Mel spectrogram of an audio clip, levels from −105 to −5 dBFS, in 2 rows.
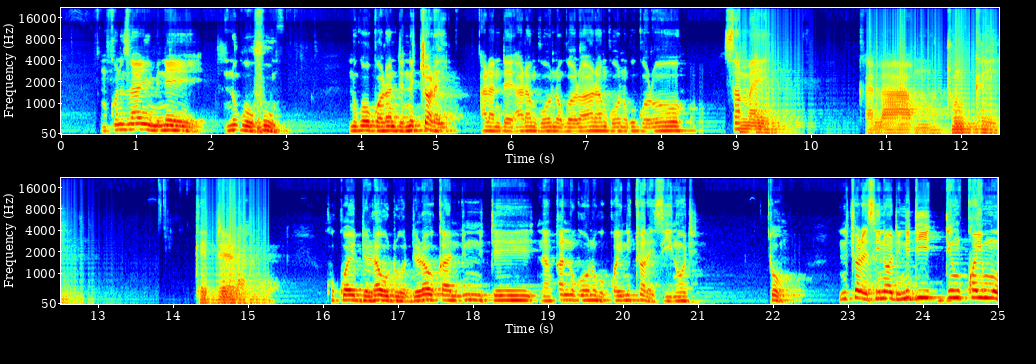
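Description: Block size mismatch (padded), from 9.06 to 15.29 s: one stage hands over shorter blocks than the next stage reads, which fits 256-sample blocks being written into larger reads, and each block's remainder is filled with silence. That inserts a short gap in every block, heard as a 100 Hz buzz at the block rate over the speech, while the audio runs slower, at 0.533 times normal speed, for the whole stretch. The timbre is kept.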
